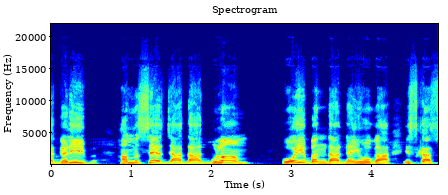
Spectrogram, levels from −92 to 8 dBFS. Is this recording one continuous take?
yes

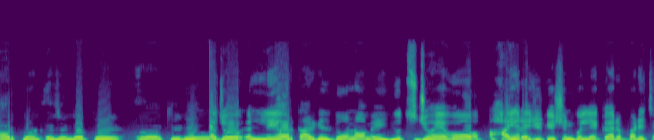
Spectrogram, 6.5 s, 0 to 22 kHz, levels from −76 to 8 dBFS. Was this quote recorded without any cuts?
no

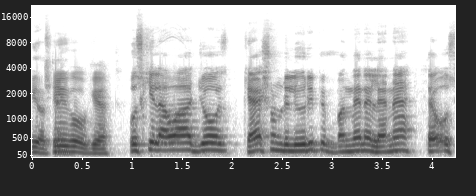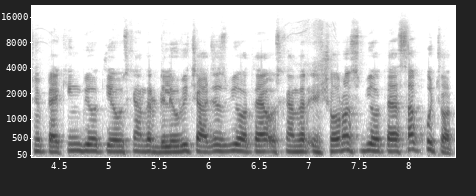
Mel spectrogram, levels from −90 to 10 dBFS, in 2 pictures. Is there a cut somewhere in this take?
yes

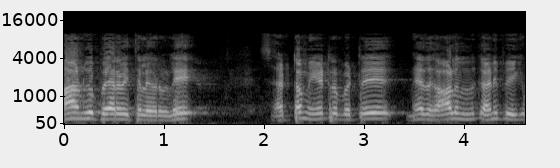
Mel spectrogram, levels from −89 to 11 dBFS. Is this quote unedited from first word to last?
yes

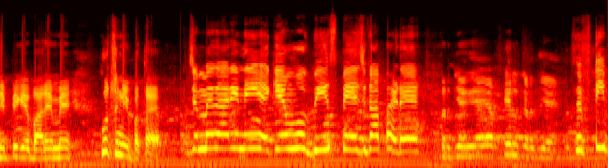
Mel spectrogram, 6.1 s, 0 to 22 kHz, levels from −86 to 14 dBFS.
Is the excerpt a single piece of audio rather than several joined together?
no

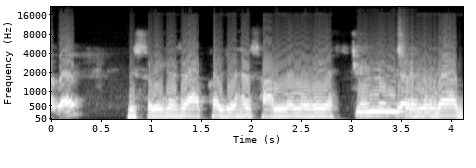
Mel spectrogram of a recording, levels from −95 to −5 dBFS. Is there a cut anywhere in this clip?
no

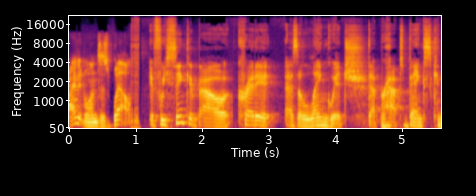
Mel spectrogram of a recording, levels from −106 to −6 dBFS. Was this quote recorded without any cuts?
no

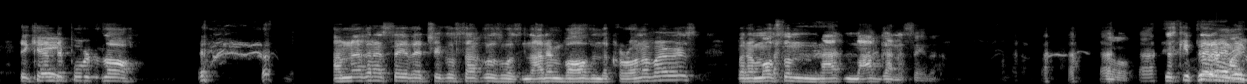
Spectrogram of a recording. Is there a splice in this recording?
yes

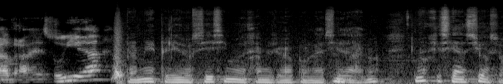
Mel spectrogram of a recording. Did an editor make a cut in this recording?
yes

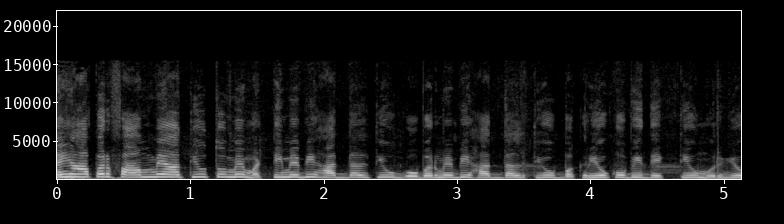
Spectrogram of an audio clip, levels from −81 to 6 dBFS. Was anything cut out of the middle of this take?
no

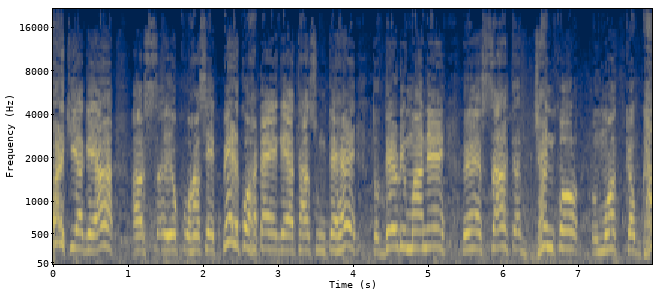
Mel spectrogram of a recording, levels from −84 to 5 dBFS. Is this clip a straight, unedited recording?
yes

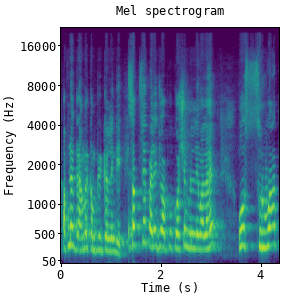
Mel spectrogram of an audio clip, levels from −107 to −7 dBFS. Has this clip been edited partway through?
yes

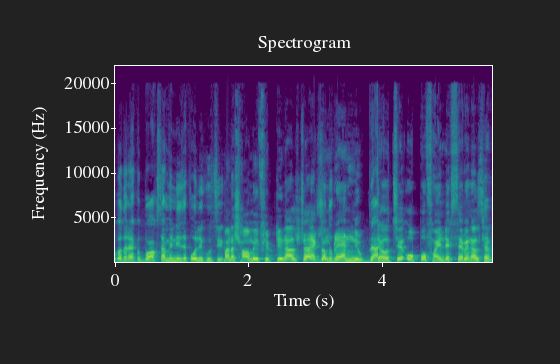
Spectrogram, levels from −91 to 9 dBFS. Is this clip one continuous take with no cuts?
no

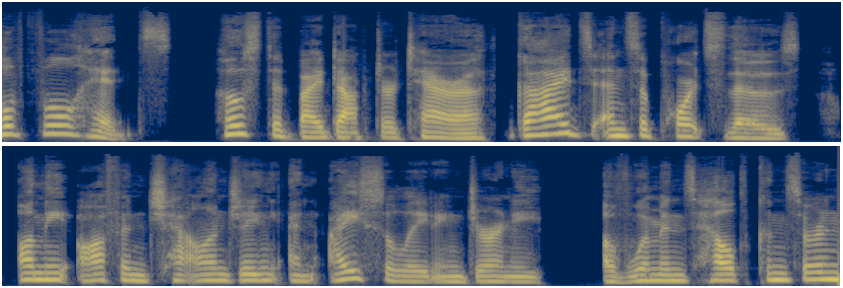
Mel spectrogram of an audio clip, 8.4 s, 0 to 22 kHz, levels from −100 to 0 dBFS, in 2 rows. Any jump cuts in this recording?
no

